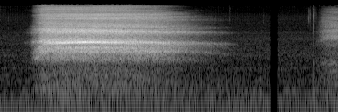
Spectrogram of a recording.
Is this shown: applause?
no

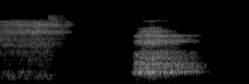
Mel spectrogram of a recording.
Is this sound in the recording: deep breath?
yes

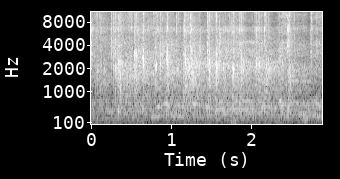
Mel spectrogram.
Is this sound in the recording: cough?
no

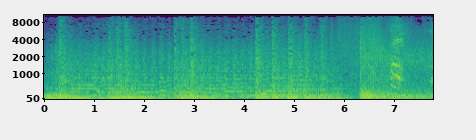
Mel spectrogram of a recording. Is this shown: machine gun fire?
yes

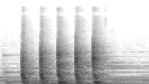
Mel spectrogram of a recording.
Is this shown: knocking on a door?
yes

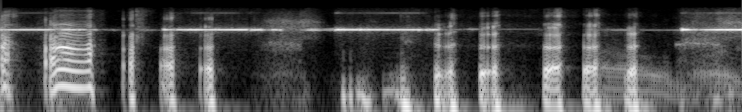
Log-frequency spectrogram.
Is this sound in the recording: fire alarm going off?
yes

